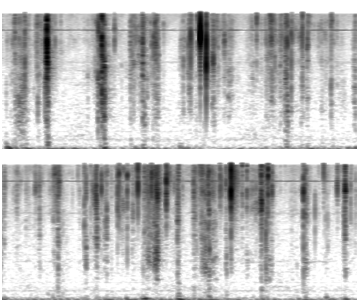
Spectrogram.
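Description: A folded lump of silver metallic stress putty is squeezed, poked and stretched in both hands. Dense, sharp clicks and crackling pops run throughout, with a soft, sticky, crinkly texture and bright highs over a low rumble.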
